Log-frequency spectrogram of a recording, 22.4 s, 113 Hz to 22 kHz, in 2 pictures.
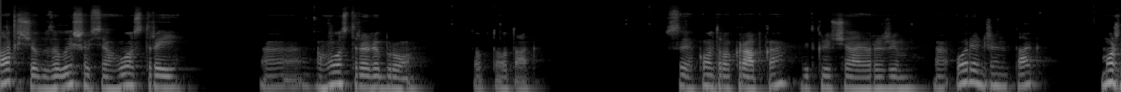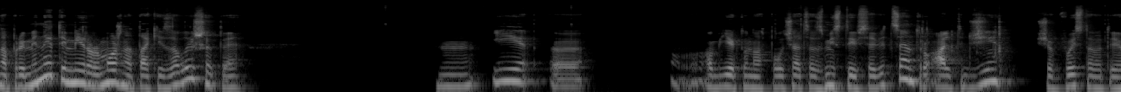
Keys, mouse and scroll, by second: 3.4-4.7 middle drag, 5.4-7.7 middle drag, 7.5 ctrl+., 9.1-21.0 middle drag, 21.0 alt+g.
